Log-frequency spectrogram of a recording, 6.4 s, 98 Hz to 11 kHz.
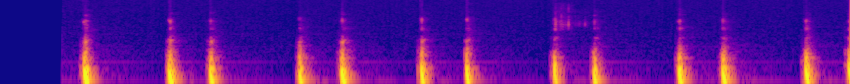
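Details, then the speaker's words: Steady paired lub-dub heartbeats at about 63 per minute, clean and regular, via stethoscope on the chest during deep breathing in a simulated (roleplay) new-patient exam; heart judged in great working order: normal heart sounds. "Everything looks good with that there. So I don't think we have to worry about your breathing and your heart seems to be in great working order."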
